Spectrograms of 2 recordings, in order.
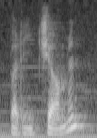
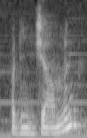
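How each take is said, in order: The two takes are said the same way.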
